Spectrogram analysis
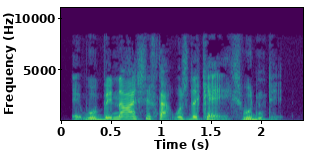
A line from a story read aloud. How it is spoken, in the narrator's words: she said brightly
